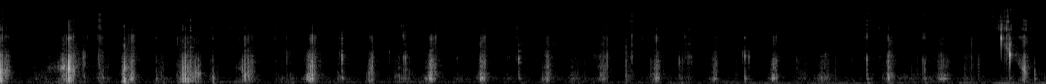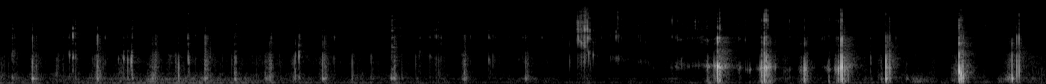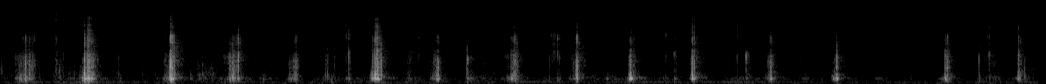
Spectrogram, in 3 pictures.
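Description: Close-miked crunching of a lump of White Mountain (Belaya Gora) chalk being bitten and chewed, a quick run of sharp crunches a few times a second. About halfway through there is a short lull, then a fresh bite and a burst of the loudest crunches.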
